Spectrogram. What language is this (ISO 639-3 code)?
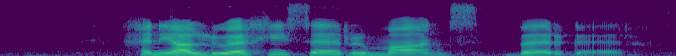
afr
